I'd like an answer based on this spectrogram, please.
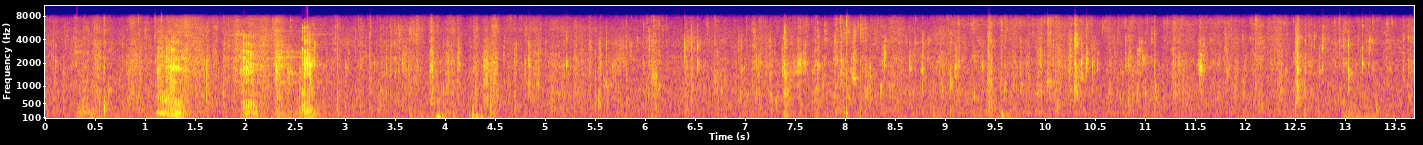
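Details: Pigs housed in a clean, well-kept shed give a cluster of rough grunts and short squeals early on, then quieter scattered snorts and rustling against a constant hissing background.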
